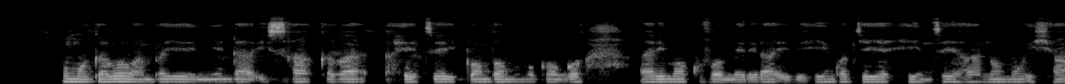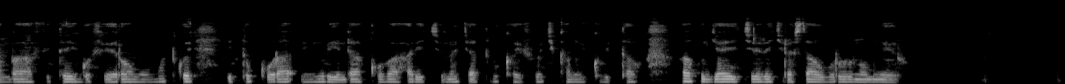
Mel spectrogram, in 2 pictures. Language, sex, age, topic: Kinyarwanda, male, 18-24, agriculture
